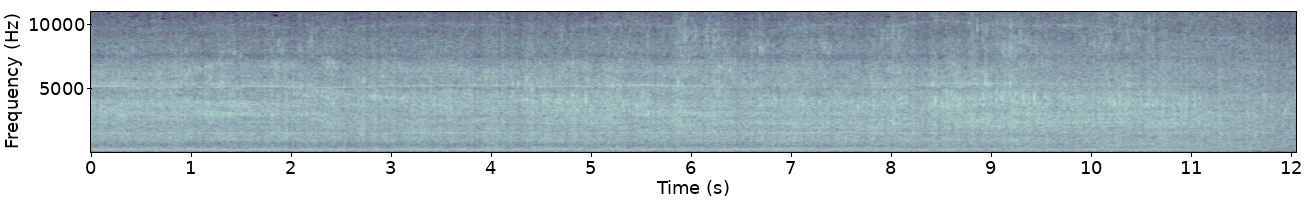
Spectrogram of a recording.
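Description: Caterpillar Challenger rubber-tracked tractor's diesel engine running steadily and loudly under load while pulling a plough, with a thin steady high whine above the engine note. The sound fades out near the end.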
